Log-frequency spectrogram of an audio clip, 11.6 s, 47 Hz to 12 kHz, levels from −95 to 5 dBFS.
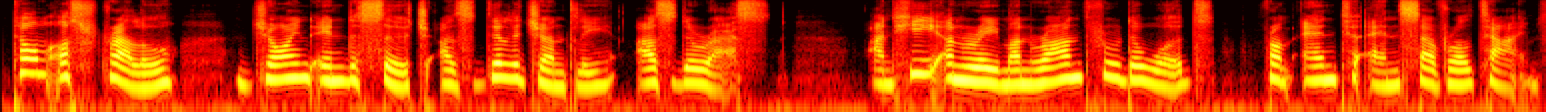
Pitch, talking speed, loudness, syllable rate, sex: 210 Hz, 130 wpm, -18 LUFS, 3.6 syllables/s, female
